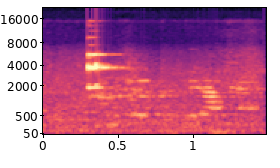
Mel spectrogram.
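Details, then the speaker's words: RFL 40 kg digital weight scale gives a short high-pitched beep at switch-on but the display stays blank; the cause is a failing internal battery, and the fix is replacing it. "Pick করে শব্দ হয় কিন্তু কোন লেখা দেখা যায় না দেখতেই পারতেছেন শব্দ হচ্ছে কিন্তু মেশিনে মেশিনে শব্দ হচ্ছে কিন্তু কোন ডিসপ্লেতে আলো নাই"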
